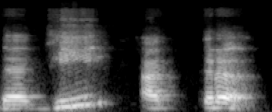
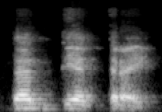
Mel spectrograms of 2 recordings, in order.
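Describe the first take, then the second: First: Two separate words, the i kept, with a pause. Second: One joined word, i turned into y, no pause. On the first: The words are kept apart without sandhi. "पहले हम लोग प्रयोग करते दधि अत्र, ये प्रयोग करके थोड़ा रुकते हैं" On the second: The words are combined by sandhi. "उसके बाद मिलाते हैं, उसके बाद संधि करते हैं"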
